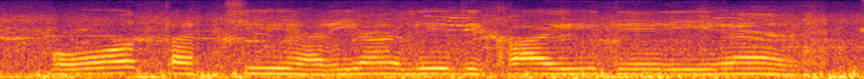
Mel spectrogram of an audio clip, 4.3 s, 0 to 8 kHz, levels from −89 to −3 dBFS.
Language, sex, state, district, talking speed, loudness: Hindi, female, Haryana, Charkhi Dadri, 95 wpm, -13 LUFS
